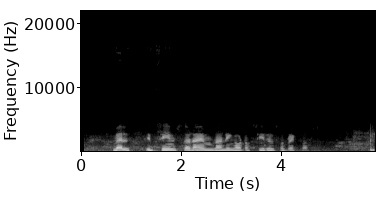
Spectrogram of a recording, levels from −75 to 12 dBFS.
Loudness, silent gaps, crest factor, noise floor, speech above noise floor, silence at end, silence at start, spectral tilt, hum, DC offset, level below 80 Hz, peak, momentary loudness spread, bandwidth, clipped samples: -17 LUFS; none; 16 dB; -49 dBFS; 32 dB; 0.05 s; 0.65 s; -12.5 dB/octave; none; under 0.1%; -42 dBFS; -2 dBFS; 14 LU; 4 kHz; under 0.1%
